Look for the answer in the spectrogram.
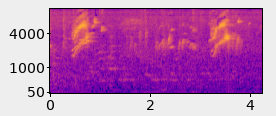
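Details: Young European goldfinches, captive-bred for 2020, giving two bright, liquid twittering bursts about three seconds apart, with softer tinkling notes between them.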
